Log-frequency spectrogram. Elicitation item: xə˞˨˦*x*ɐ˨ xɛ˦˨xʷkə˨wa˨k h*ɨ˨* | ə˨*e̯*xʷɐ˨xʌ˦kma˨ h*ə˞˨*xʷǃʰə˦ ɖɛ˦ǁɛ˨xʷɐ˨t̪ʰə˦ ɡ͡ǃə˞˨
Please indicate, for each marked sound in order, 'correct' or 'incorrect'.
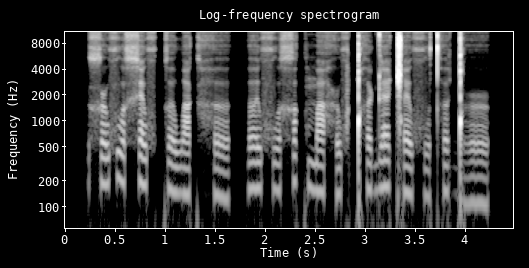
incorrect: xʷ, incorrect: ə˨, correct, correct

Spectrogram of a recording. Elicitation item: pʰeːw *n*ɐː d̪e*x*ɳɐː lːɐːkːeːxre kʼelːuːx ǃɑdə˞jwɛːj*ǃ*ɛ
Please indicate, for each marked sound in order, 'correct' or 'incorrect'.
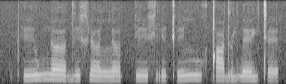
correct, correct, incorrect: tʼ

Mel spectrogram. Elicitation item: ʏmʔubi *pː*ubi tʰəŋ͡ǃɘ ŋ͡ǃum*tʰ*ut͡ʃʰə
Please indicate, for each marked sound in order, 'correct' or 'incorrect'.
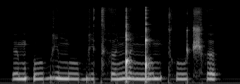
incorrect: m, correct

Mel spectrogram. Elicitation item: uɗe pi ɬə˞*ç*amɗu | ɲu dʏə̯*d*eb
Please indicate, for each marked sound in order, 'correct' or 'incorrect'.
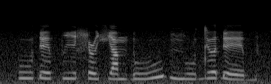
correct, incorrect: ɗ

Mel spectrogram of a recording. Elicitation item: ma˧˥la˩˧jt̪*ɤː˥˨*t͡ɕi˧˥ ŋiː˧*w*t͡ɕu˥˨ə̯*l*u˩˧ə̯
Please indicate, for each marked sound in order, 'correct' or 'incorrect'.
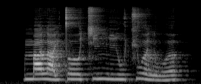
incorrect: ɤː˧, correct, correct

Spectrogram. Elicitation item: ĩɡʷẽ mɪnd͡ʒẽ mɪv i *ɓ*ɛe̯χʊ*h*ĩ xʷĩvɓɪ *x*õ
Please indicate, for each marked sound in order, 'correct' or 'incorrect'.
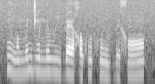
correct, incorrect: xʷ, correct

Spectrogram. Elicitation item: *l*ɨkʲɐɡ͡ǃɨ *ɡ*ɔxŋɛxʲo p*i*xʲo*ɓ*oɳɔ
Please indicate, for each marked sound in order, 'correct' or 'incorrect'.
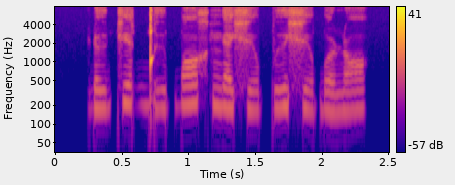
incorrect: ɽ, incorrect: ɓ, incorrect: ɨ, correct

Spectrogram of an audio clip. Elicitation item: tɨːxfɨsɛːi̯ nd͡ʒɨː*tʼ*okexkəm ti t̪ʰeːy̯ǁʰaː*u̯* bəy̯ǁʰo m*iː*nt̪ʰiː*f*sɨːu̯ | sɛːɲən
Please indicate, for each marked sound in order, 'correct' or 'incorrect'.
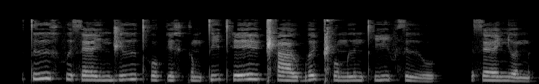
incorrect: t̪ʰ, correct, incorrect: ɨː, correct

